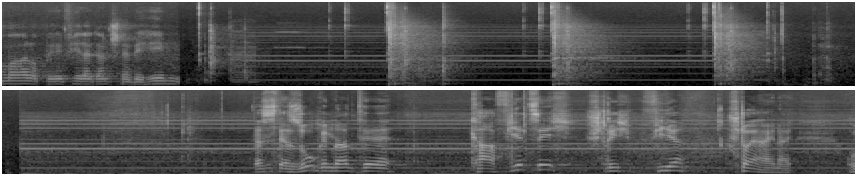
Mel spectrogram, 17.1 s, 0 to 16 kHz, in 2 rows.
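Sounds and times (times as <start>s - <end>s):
louder hum with steady tones: 2.3s - 7.7s, 8.7s - 17.0s
steady hum: 2.4s - 7.6s, 8.7s - 17.0s.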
